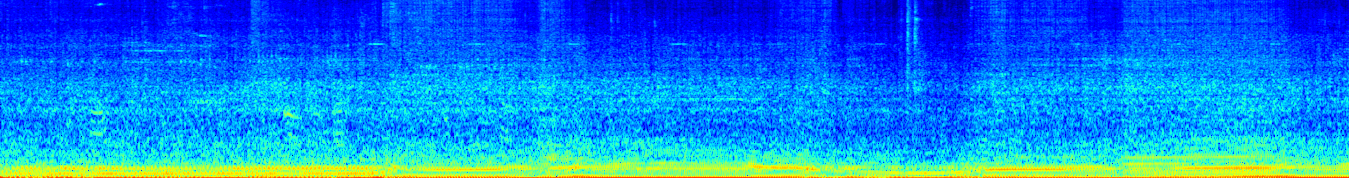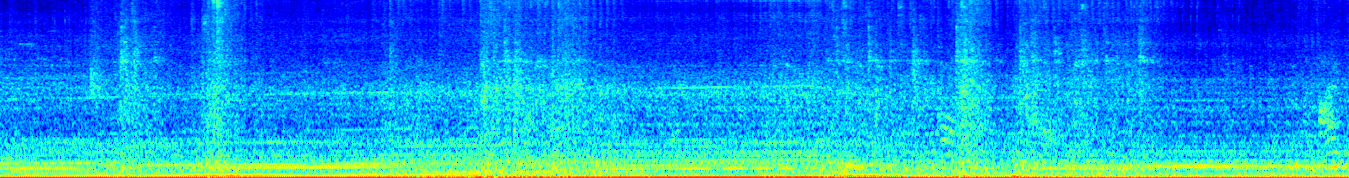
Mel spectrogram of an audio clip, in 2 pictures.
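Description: Loose fittings rattle and clatter as the bus moves.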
